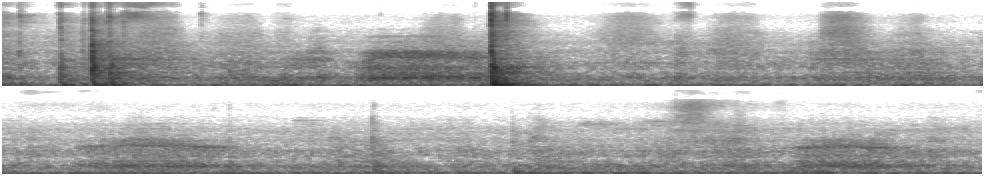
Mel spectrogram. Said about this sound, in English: the way I'm typing, I can feel the batteries. I can feel it's like tough. It's, the batteries are getting lower.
